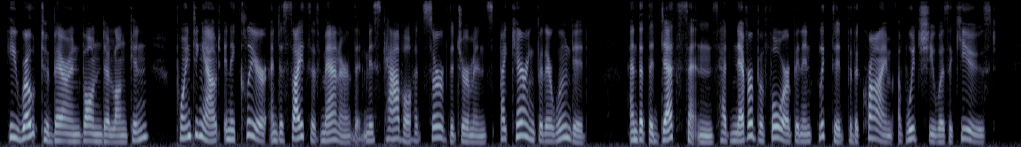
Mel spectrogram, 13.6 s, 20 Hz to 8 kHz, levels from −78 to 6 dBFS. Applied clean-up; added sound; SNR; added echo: neural diffusion model UNIVERSE++.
